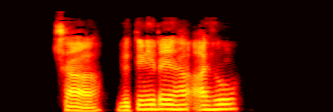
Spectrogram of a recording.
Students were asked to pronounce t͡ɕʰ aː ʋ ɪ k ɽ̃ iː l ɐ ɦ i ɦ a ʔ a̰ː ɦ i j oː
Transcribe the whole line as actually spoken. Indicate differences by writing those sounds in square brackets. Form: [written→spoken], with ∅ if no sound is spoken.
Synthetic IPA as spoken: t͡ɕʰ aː ʋ ɪ k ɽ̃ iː [l→ɾ] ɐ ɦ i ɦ a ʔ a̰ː ɦ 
